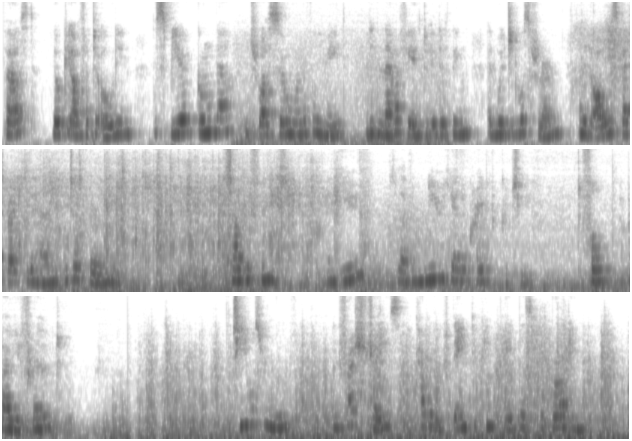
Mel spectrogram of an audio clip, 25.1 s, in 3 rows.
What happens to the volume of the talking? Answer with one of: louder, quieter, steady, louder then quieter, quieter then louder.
steady.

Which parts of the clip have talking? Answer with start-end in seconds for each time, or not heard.
0.0-10.1, 11.3-17.6, 19.6-24.6.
